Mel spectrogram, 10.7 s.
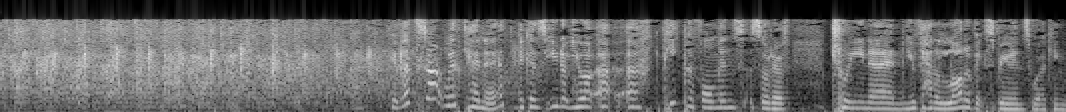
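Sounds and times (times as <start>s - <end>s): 
audience applause: 0.0s - 5.2s
speech: 3.9s - 10.6s.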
